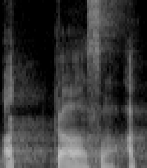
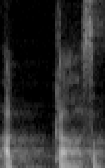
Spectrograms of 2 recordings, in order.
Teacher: das K ist länger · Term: Längung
